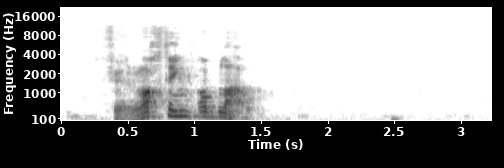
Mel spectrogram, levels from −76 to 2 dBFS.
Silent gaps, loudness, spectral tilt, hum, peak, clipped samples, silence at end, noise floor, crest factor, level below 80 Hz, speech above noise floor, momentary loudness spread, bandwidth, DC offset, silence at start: none; -24 LUFS; -6 dB/octave; none; -2 dBFS; under 0.1%; 0.7 s; -69 dBFS; 24 dB; -60 dBFS; 46 dB; 13 LU; 11.5 kHz; under 0.1%; 0.35 s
